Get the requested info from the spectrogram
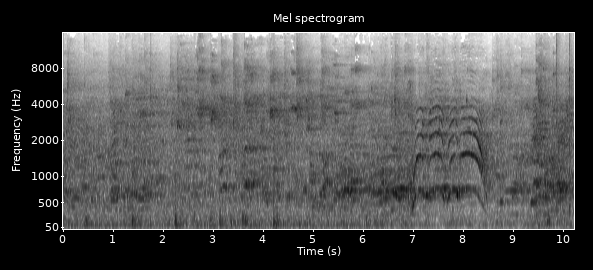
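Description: A basketball dribbling on a hardwood gym floor, with the voices of players and onlookers echoing in the large hall. About seven seconds in comes a brief run of four high squeaks that rise and fall.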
